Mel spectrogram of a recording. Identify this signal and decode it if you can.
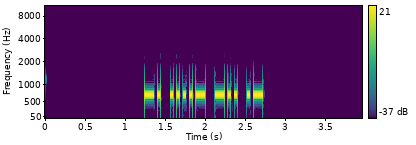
Morse code, heard as a keyed tone, about 30 wpm, 700 Hz. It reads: N4DA
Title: NA SOTA Chaser Callsigns 30wpm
